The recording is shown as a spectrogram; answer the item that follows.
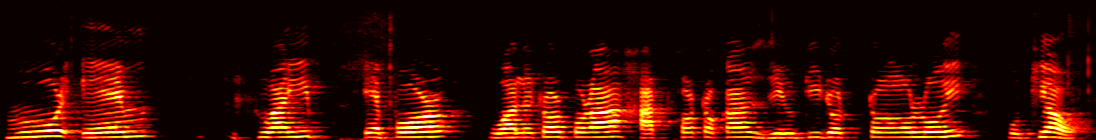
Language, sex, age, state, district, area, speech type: Assamese, female, 45-60, Assam, Biswanath, rural, read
